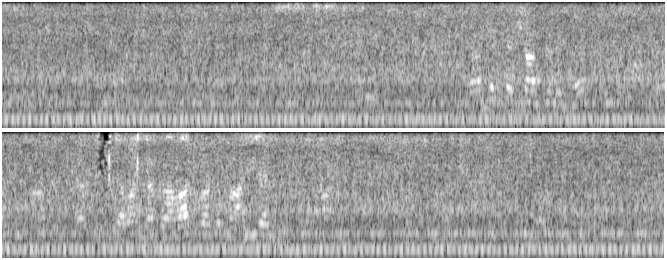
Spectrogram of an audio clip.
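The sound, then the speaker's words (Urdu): A generator running in the background gives a steady low-pitched drone that holds constant throughout, with people talking briefly over it. “اصل میں پیچھے generator کا بھی شور ہے”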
